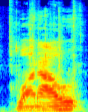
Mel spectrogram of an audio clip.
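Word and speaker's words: 笑う: Either the verb is going to be Heiban, for example, like neru, warau, asobu. These are all flat.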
